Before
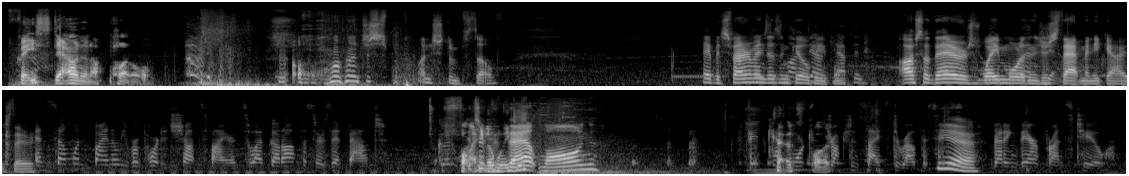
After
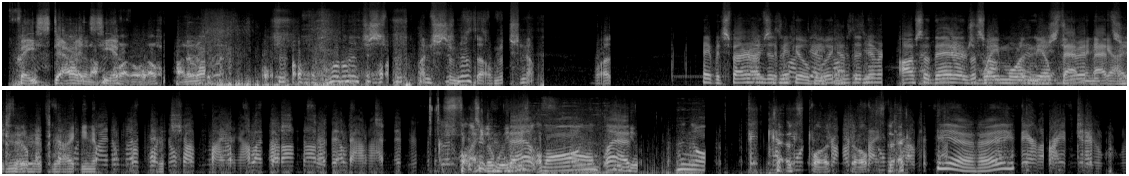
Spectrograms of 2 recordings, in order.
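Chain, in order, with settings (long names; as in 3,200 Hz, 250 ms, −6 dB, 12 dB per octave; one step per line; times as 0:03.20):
delay that plays each chunk backwards 677 ms, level −3.5 dB
leveller curve on the samples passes 3
downward compressor, threshold −18 dBFS, peak gain reduction 12.5 dB
level −3 dB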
